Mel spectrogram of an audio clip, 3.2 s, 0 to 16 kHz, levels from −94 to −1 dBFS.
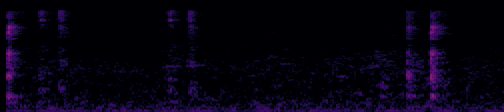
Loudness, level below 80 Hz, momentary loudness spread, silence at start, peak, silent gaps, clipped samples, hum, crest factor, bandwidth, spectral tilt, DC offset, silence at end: -63 LUFS; -82 dBFS; 9 LU; 0.05 s; -40 dBFS; none; under 0.1%; none; 28 dB; 11.5 kHz; -0.5 dB/octave; under 0.1%; 0 s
